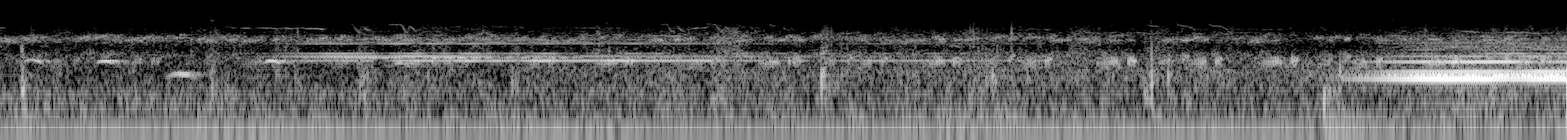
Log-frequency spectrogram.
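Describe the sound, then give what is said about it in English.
Frogs croaking at a site littered with dead snakes and animals, a faint continuous chorus of repeated croaks and trills that swells louder toward the end, with no talk. “You can hear the frogs in the background.”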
